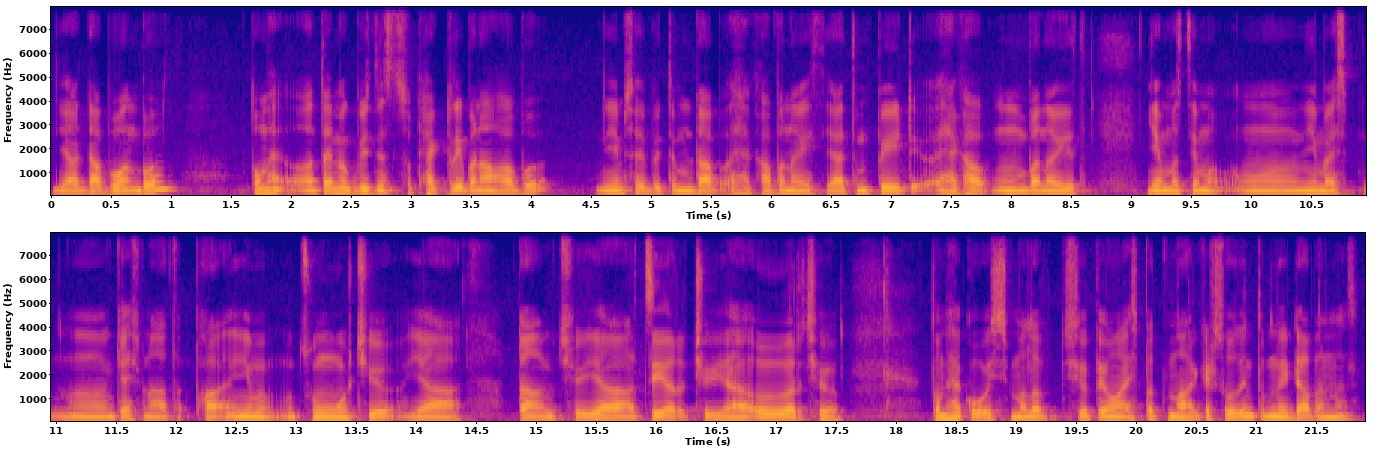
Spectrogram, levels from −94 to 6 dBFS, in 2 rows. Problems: none marked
